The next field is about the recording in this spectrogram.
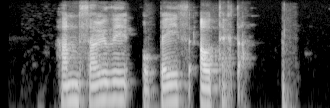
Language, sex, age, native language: Icelandic, male, 20-29, Icelandic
